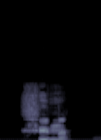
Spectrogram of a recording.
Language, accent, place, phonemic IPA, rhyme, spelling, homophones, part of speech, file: French, France, Lyon, /fym/, -ym, fumes, fume / fument / fûmes, verb, LL-Q150 (fra)-fumes.wav
- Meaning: second-person singular present indicative/subjunctive of fumer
